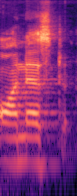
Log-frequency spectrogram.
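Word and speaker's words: honest: अगर हम बात करें जैसे कि ऑनेस्ट यहां पे जो एच है वो हमारे पास साइलेंट होता है तो हम यहां पे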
